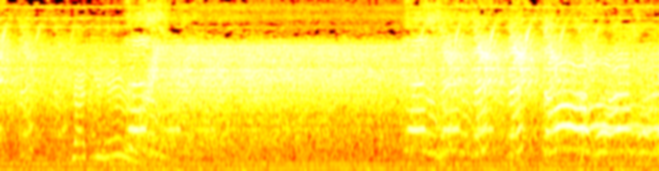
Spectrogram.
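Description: Live rave tape recording of a jungle DJ set: a wavering, voice-like sound over thin music with little bass. About a second and a half in it gives way to two to three seconds of steady hiss-like noise, and the wavering sound returns near the end.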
